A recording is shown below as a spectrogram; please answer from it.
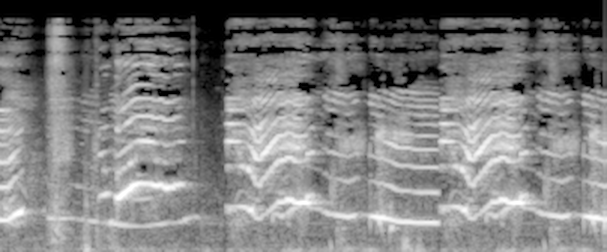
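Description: A girl wailing and crying in a high voice, several drawn-out cries that rise and fall in pitch, the last held long. It is put-on crying, acted for a prank.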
